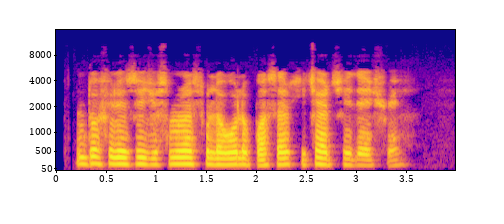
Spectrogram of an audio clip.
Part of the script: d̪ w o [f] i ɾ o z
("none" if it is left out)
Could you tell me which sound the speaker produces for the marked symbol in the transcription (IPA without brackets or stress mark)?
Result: f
